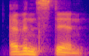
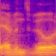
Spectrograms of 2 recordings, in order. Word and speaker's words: Evanston: I feel like I've said the city name wrong a million times. Evanston. Did I say Evansville earlier? Anyway, Evanston, Illinois.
